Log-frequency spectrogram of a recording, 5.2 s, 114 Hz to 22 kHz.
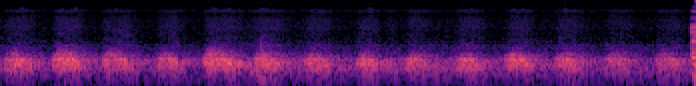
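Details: Fetal heartbeat found fairly quickly on an at-home pocket Doppler in a fifth pregnancy, with an active baby: rapid, regular whooshing pulses at about 158 beats a minute, normal.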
